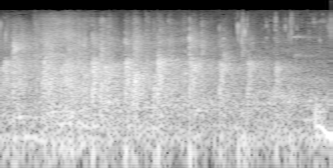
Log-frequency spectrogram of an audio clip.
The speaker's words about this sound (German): Äh, es gibt Applaus in der Jahrhunderthalle. Ähm, vielen Dank. Tosend.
